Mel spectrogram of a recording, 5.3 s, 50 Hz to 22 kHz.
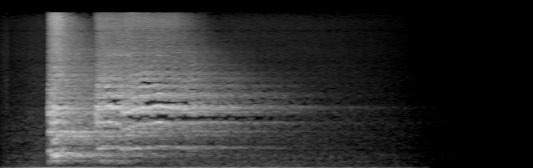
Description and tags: Endurance Fart
Real farts with some natural reverb. Recorded with a fucked up iPhone 7 in a disgusting screwed up pub. As always I was dead drunk and farted away on the lovely toilets there.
